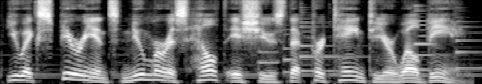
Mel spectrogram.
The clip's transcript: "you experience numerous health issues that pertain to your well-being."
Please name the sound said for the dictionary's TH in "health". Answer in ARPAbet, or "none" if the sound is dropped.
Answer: TH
